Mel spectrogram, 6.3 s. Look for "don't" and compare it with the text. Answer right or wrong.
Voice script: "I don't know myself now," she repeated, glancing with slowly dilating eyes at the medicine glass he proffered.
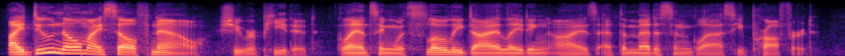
wrong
